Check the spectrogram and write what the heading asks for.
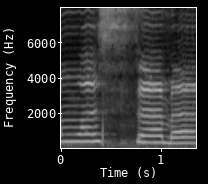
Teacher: والسماء پہ بھی مد ہے، مد متصل ہے، 4 الفی مد ہے، 4 حرکات کے برابر کھینچ کر پڑھنا ہے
